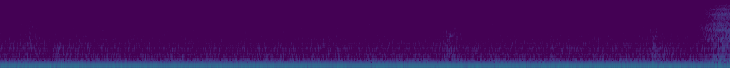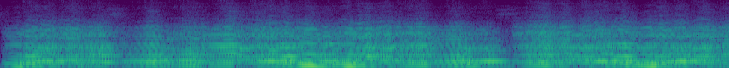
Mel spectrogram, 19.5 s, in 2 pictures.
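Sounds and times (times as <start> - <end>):
cello: 9.7 - 19.4.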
